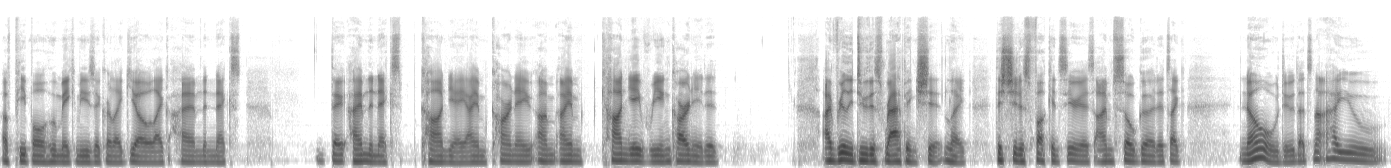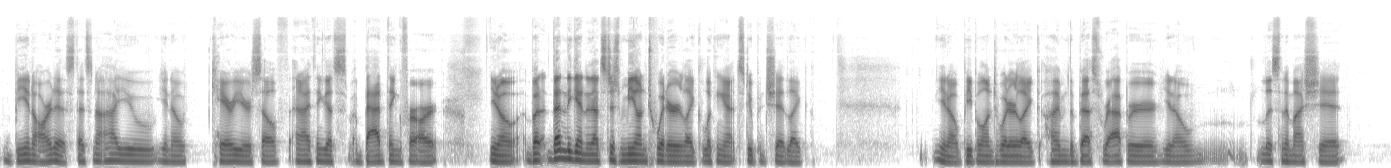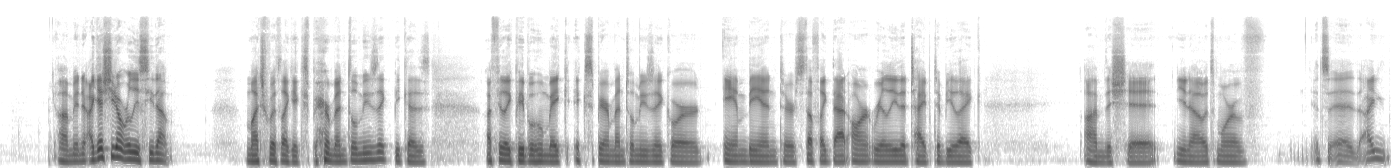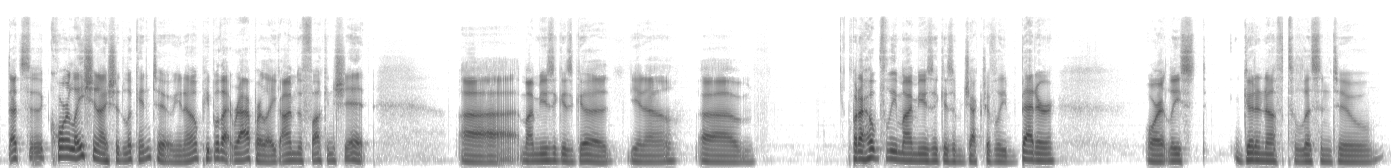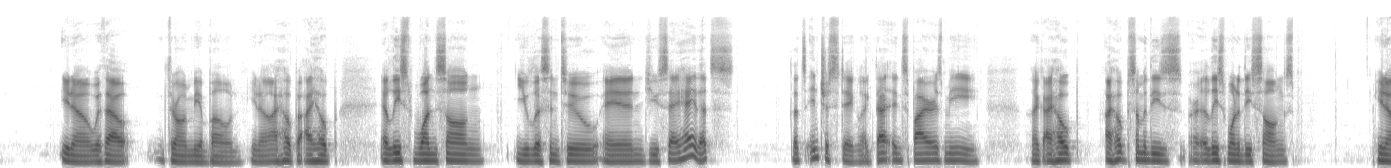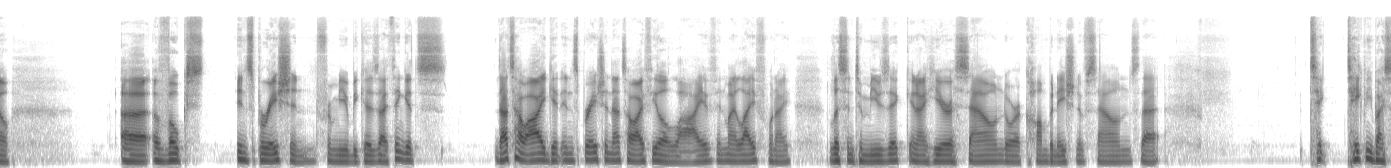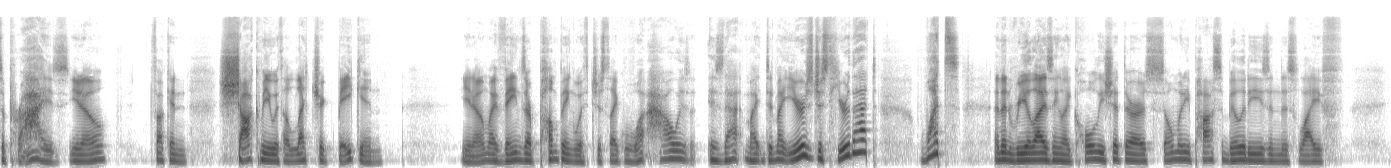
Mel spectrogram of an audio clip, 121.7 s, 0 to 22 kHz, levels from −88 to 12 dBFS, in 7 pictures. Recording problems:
none

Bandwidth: 15 kHz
